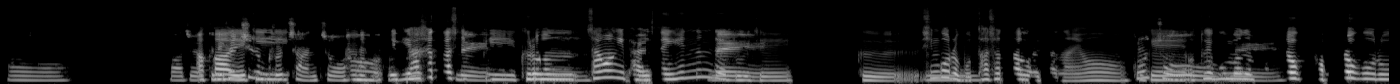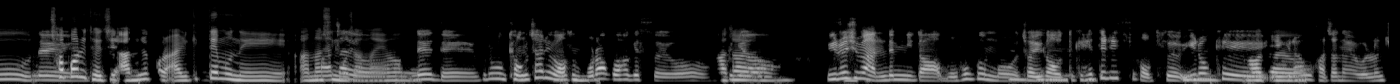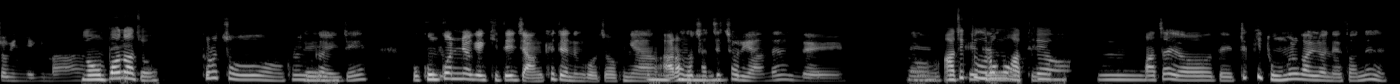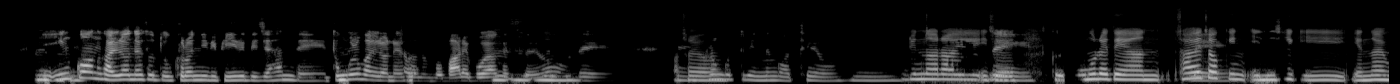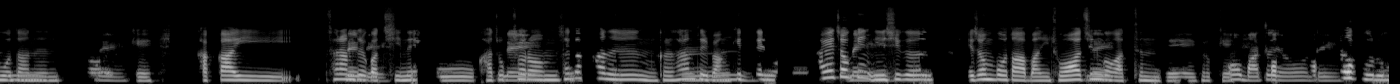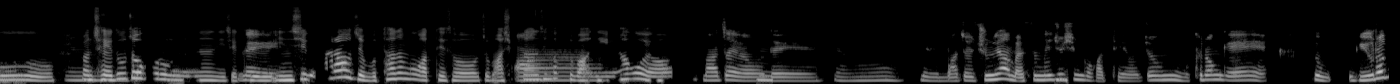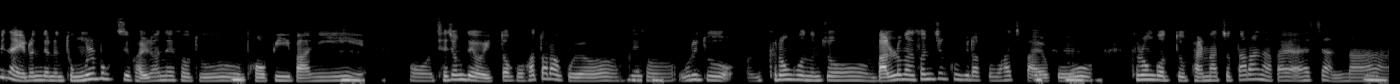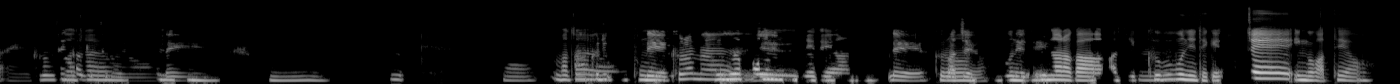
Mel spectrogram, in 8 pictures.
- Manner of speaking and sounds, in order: other background noise; laugh; distorted speech; static
- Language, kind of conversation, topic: Korean, unstructured, 동물 학대에 어떻게 대처해야 할까요?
